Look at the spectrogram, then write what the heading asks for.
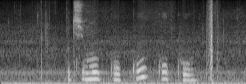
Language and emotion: Russian, neutral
